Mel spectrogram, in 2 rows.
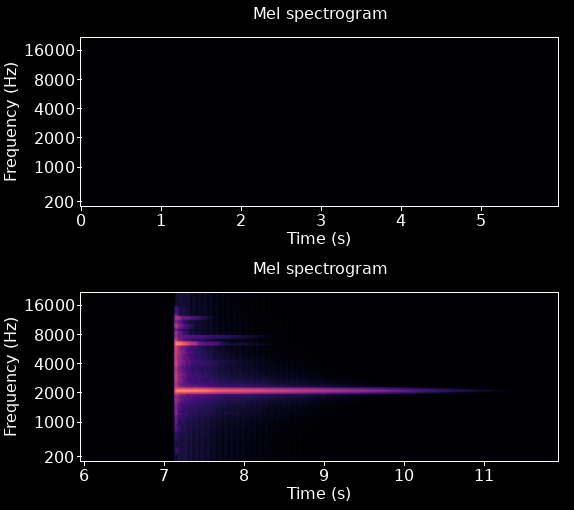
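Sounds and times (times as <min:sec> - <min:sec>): bright bell ding: 0:07.2 - 0:10.0.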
